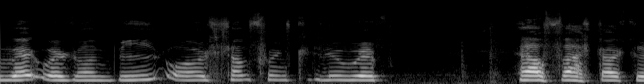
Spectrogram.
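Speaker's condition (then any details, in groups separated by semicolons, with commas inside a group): Cerebral palsy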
